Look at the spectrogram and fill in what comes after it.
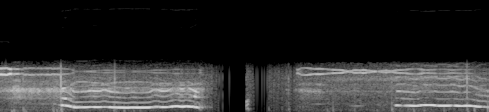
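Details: Rosie, a pet dog wanting to be let outside, whines in long, wavering tonal cries, one drawn out for over a second, a brief break, then another sustained, slightly falling whine indoors.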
